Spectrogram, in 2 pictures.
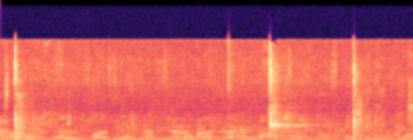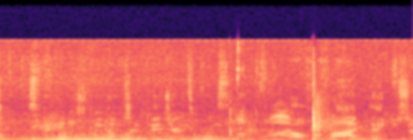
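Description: Indistinct talking from several people over a steady low rumble, with a few sharp clicks.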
